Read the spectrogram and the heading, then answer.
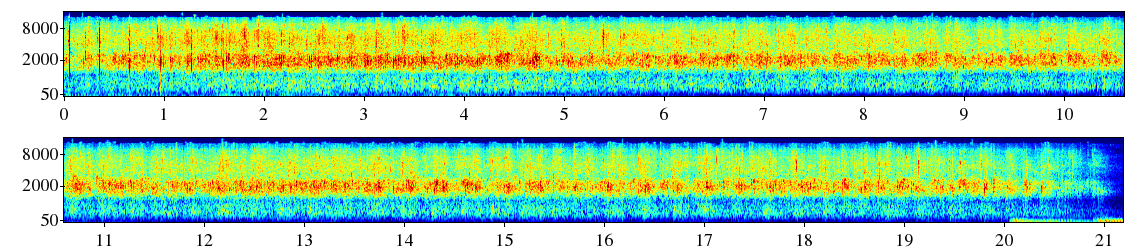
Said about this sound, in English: Let's give both families a big round of applause for Anthony and for Henry.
